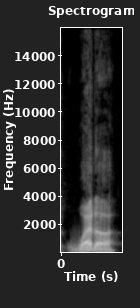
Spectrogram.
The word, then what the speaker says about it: Weta: Kebab says Weta is pronounced Weta, like wet, because I said Weta.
